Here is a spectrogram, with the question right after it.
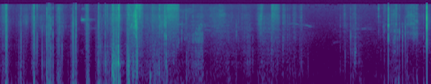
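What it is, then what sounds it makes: Phone case, fingertip tapping. Fingertips tap quickly on an Ideal of Sweden phone case, producing short, dry, low-heavy taps in an irregular patter. The tapping is dense and loudest in the first few seconds, fades to quiet soft rustling through the middle, and picks up again with a few sharper taps at the end.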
